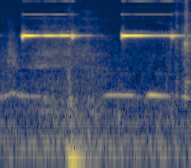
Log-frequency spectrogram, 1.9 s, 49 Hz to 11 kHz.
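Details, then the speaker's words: VW Crafter self-build campervan during lithium Roamer 230SB battery install: high piercing chirps in two long bursts, carbon monoxide alarm going off; unclear whether low battery or actual gas, van being vented. "Well, what's that noise, Boo? That's the carbon monoxide alarm going off in the van."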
